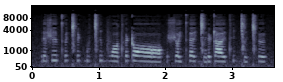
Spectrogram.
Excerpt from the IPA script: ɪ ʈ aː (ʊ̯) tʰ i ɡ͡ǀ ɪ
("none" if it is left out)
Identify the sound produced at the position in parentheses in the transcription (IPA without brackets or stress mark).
ɪ̯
